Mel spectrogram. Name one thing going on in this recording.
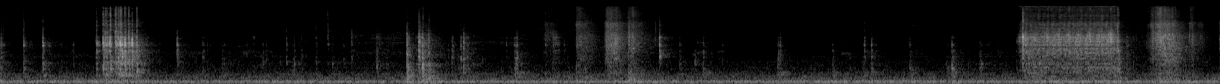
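A cordless drill whirs in short bursts, driving screws.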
